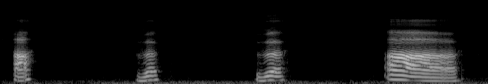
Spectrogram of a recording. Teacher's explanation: It's always over a long vowel, and it has a tone pattern like ah, either low, high, low, ah, or high, low, ah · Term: circumflex accent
